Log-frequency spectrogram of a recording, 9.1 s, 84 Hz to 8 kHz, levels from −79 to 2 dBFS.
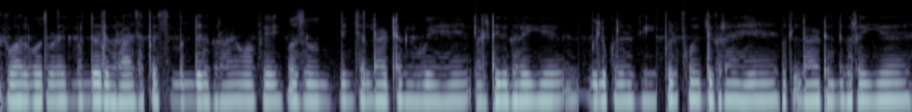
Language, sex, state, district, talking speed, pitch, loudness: Hindi, male, Jharkhand, Sahebganj, 185 wpm, 135 Hz, -29 LUFS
